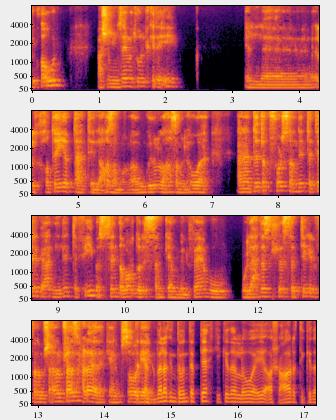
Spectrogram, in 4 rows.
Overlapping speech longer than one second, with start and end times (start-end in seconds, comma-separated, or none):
none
